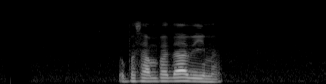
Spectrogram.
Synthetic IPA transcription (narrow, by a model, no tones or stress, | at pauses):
upəs̬ampəd̪aːʋiːmə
